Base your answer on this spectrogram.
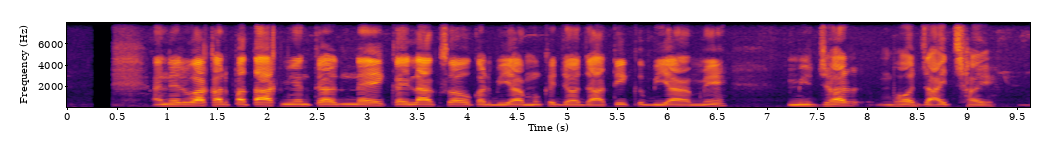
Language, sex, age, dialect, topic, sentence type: Maithili, male, 18-24, Southern/Standard, agriculture, statement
